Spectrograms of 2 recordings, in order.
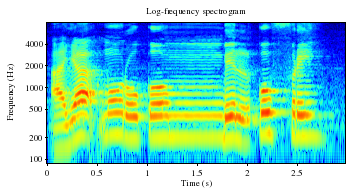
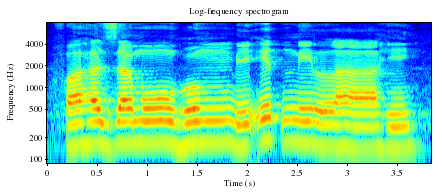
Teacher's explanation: karena mem mati bertemu ba, makanya ada sedikit unsur dengung. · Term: ikhfa syafawi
